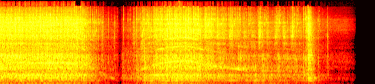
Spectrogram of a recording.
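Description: A sewing machine stitching through rope runs loud and steady with a fast mechanical chatter, pauses briefly, then resumes more softly before stopping.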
